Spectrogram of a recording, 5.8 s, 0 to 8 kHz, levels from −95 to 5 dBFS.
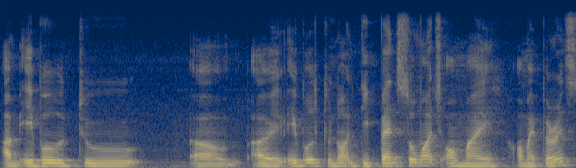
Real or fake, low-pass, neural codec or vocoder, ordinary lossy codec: real; 7.2 kHz; none; none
